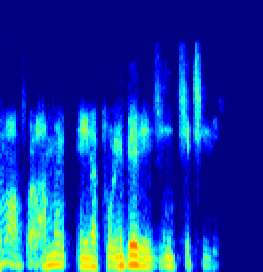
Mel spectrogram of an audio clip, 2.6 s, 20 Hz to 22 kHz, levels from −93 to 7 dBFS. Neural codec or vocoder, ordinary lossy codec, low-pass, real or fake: codec, 24 kHz, 0.9 kbps, WavTokenizer, medium music audio release; Opus, 16 kbps; 10.8 kHz; fake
